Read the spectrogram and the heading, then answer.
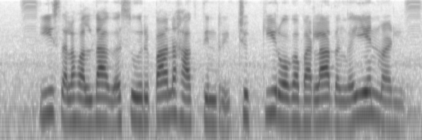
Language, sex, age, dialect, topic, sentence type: Kannada, female, 18-24, Northeastern, agriculture, question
